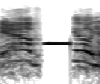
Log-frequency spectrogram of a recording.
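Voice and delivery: high-pitched mock yell; imitated heckler's outburst. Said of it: "he said it so great".

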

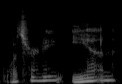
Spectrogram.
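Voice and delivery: puzzled friend. Retold or imitated. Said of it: "and he goes".

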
